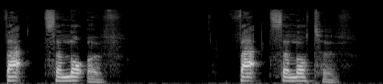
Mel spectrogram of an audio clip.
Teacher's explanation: If you listen carefully, you'll notice that the first time she says that's a lot of, she connects lot to of using a glottal stop. But when she repeats herself, she connects the words in the proper way.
